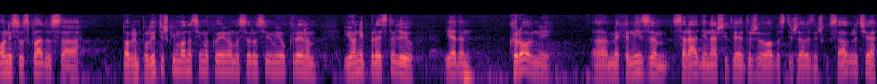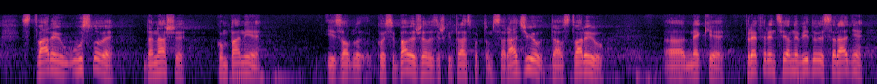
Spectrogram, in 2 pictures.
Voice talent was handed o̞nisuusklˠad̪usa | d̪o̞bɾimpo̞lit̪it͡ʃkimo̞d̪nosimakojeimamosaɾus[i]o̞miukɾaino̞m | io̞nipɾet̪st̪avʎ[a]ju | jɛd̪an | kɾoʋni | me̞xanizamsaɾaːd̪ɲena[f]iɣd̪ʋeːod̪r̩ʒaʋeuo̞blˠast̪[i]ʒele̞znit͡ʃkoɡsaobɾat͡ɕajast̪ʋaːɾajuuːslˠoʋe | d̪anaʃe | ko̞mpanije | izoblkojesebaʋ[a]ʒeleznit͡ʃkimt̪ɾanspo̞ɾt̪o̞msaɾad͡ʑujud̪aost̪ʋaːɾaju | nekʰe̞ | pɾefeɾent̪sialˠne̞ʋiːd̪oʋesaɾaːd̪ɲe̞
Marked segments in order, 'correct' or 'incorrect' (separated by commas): correct, correct, incorrect, correct, incorrect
